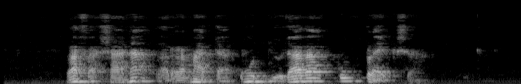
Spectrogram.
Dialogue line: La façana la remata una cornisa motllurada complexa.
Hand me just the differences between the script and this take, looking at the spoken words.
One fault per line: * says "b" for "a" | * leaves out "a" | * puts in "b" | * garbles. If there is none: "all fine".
* leaves out "una cornisa"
